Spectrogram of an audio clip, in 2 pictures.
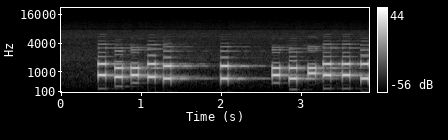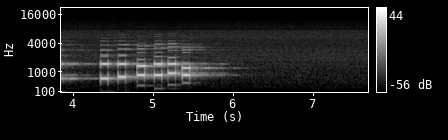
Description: DTMF, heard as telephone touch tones, dialled by hand, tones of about 100 ms, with room echo. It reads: 94762 2 71*993 3689#7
